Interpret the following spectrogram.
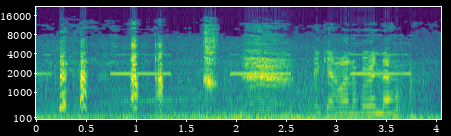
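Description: Steady low rumble of a car's road and engine noise heard inside the cabin, under broken chatter and laughter from the passengers. A faint high tone comes and goes several times.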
